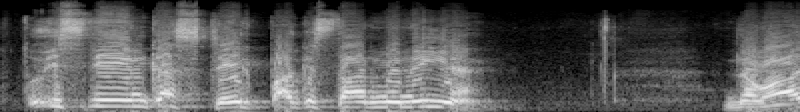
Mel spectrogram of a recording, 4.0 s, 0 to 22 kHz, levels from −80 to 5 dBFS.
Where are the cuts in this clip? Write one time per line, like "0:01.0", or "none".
none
